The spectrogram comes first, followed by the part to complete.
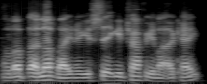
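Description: A man's voice: medium pitch, steady tone, very fast, dull audio. A young man with a Northern English accent hosting a podcast, upbeat and friendly, laughing easily as he chats. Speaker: podcast host. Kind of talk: casual conversation.

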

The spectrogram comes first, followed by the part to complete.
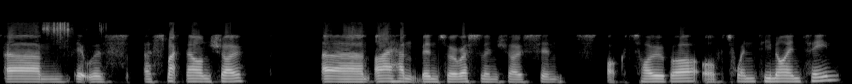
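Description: A man's voice: medium pitch, little pitch movement, unhurried, smooth, dry recording, muffled recording. A man hosting a casual chat podcast with a sore throat, rambling with many ums. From United Kingdom. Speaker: podcast host.

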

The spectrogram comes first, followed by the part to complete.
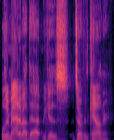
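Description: A man with a raspy voice, hosting a podcast with opinionated, emphatic casual talk. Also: on the low side, animated, quick pace, sharp tone. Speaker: podcast host.

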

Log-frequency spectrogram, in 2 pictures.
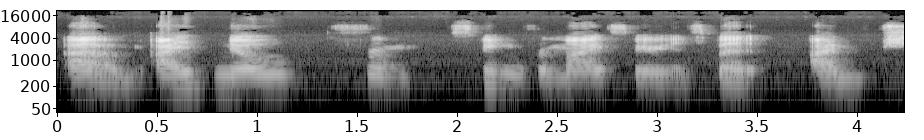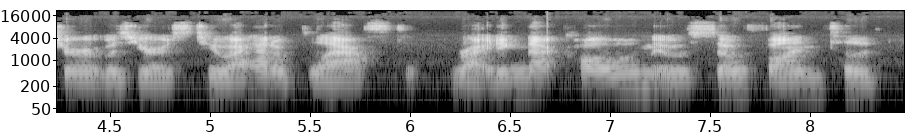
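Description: A woman's voice: on the low side, fairly even intonation, measured pace, few pauses, bright, forceful tone, poor audio. A woman from Atlanta in the United States chatting casually and a little self-deprecatingly as a podcast co-host. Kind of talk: casual chat.

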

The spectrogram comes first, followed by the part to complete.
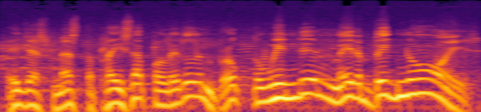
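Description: A man's voice: on the high side, very animated, fairly quick, mellow, muffled recording. An actor playing a puzzled, folksy frontier townsman in an old-time radio western. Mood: puzzled, concerned.

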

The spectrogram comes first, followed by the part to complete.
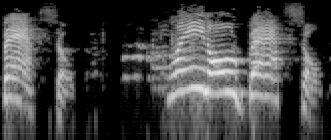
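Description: An actor playing an excitable, aggrieved teenage boy in a 1940s radio sitcom. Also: very high voice, drawn-out words, full character voice. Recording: muffled 1940s radio broadcast.

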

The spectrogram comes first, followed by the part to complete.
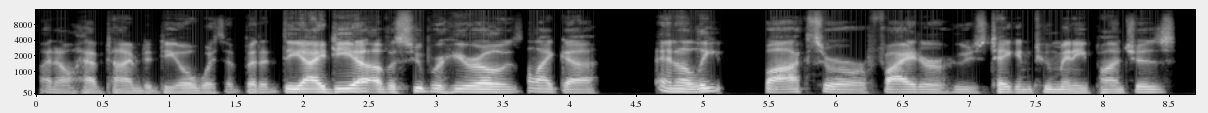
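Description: A man chatting casually as a podcast host, musing in halting phrases. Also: medium pitch, fairly even intonation, no room sound, studio quality. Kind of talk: casual conversation.

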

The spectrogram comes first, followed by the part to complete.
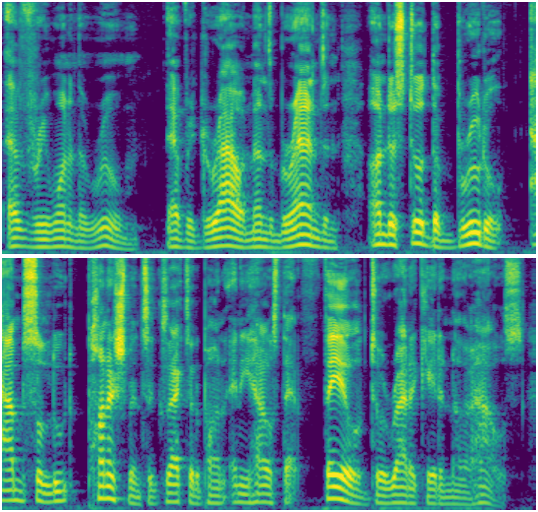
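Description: A man's voice: on the low side, normal speed, hardly any pauses, darkish tone. A man reading a fantasy novel aloud as a dramatic audiobook narrator.

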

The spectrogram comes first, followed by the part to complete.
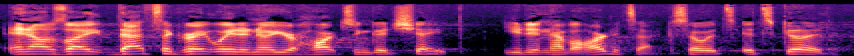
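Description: A male pastor preaching a sermon, asking the congregation questions and acting out quotes in lively voices. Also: on the high side, fast. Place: church.

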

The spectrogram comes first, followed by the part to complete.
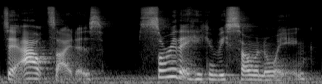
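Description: A quirky teenage hacker girl, speaks in a high voice that swoops with cheeky energy. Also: expressive, normal speed, creaky, sharp tone, slight background noise, full character voice. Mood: friendly, teasing. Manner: cheeky, chatty, slangy. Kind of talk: audio-fiction drama dialogue.

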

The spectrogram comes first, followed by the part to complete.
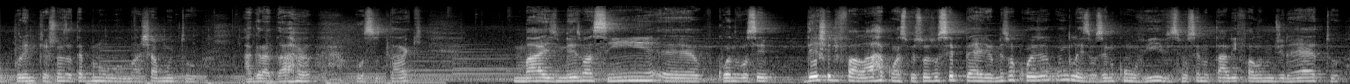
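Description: Casting: young Brazilian man, faint Bahian accent, slightly high voice, easygoing Q&A host, music bed underneath. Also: fairly quick. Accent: light Bahian Brazilian Portuguese, mostly faded. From Salvador, Brazil. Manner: relaxed, joking, laughs at questions. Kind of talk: casual Q&A chat. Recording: music playing behind the voice.

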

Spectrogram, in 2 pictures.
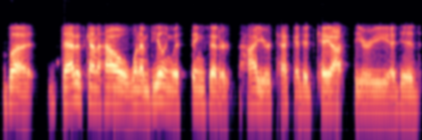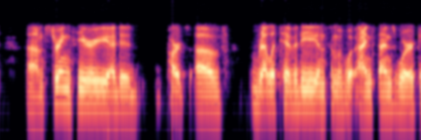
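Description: Gravelly man on a tinny line. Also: mid-range voice, dry recording. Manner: explanatory, builds plain analogies. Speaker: guest, engineer and copywriter. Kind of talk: conversational interview. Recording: dry tinny phone-like line.

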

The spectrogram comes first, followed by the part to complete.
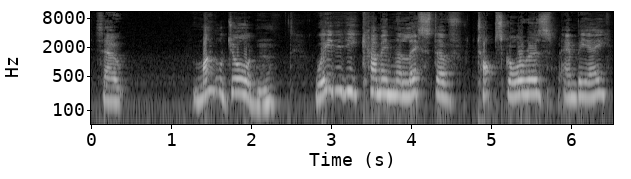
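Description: A man's voice: high voice, slow, a little mellow. A man co-hosting a casual chat, putting basketball questions to the others in a matter-of-fact way. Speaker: podcast co-host. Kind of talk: casual chat, sports quiz.

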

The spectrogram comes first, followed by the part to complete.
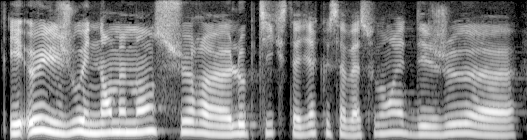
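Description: A woman's voice: medium pitch, fairly even intonation, fast talker, darkish tone. A young woman hosting a casual podcast, talking chattily with many hesitations and fillers. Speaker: podcast host.

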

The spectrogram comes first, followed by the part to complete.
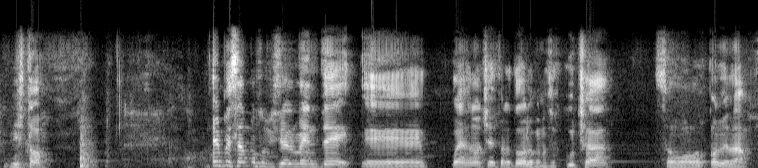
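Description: A man's voice: fairly high pitch, animated, unhurried. A man hosting a podcast in casual, humorous chat, with an irreverent, profane way of talking. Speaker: podcast host.

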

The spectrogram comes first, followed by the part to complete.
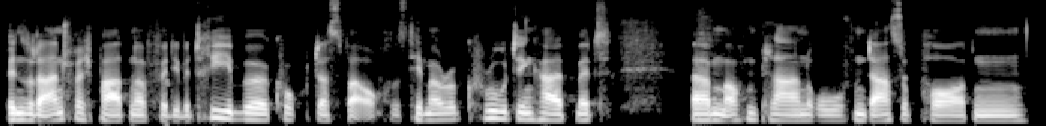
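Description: A rapid, energetic middle-aged man whose German carries a blend of Swabian and Rhineland dialect. His voice sits a little low and sounds dry, close-miked and free of room echo. He jokes about himself and fills his pauses with quick "ähm"s. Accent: mix of Swabian and Rhineland German. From Koblenz, Rhineland, Germany. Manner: fast, energetic, self-joking, frequent fillers. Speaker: podcast guest, training institute manager. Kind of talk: casual interview talk.

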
